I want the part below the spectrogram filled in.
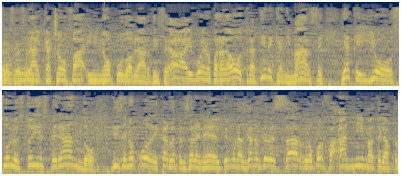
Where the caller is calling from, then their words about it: Stockholm, Stockholm County, Sweden; de Estocolmo, Suecia.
